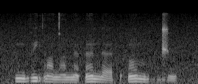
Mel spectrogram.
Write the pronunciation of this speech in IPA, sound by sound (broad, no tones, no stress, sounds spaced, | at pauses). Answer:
m b ʉ rʲ õ dˤ ẽ n ɐ̃ ʔ ɐ̃ n ɐ | ʔ ũ lˠ m b ɨ b d͡ʒ ʉ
